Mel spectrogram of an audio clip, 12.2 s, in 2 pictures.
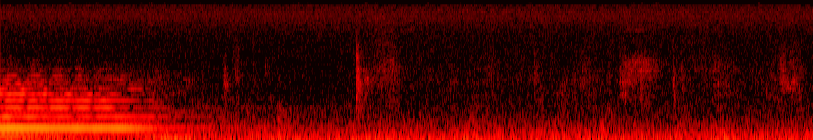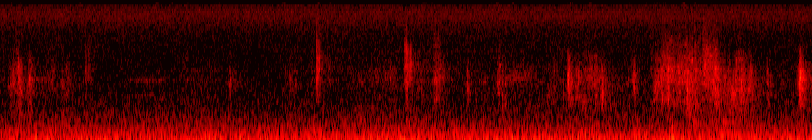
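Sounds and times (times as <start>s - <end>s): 
flute sonata in E major: 0.0s - 1.4s.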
